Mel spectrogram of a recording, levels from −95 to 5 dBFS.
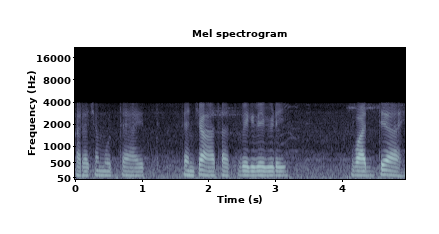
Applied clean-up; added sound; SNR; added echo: none; none; none; none.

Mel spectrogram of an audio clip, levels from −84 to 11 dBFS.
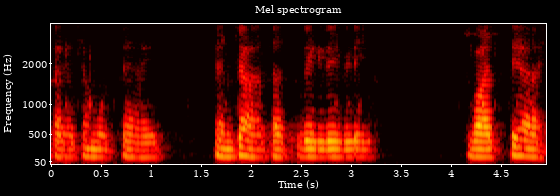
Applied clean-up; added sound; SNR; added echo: neural mask model DeepFilterNet 3.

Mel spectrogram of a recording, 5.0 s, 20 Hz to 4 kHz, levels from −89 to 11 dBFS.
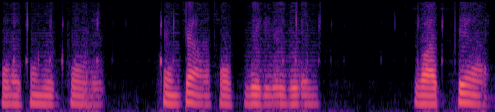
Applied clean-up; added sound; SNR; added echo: neural separator model SepFormer WHAMR!.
